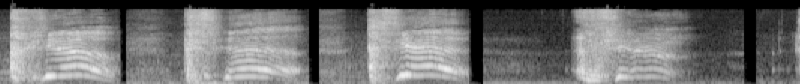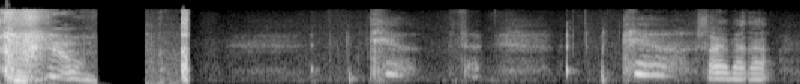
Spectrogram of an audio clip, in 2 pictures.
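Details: Five loud sneezes in quick succession from a TikTok sneeze compilation, each a sharp burst with a voiced 'choo', then quieter sounds and a brief voice.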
